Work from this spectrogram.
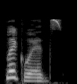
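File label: "liquids", British English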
